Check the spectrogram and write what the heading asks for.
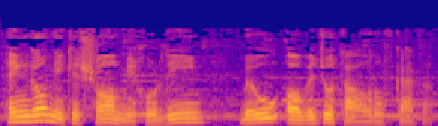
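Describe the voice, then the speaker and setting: Male narrator with a dark, warm tone and reflective delivery, faint music underneath. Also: mid-range voice, sing-song. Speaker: audiobook narrator. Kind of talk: scripted first-person narration.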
